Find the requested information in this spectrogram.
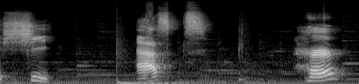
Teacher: And for third person of singular, you just say she asks her, but you don't pronounce H.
